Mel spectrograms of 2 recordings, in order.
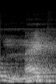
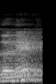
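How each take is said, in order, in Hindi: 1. यह शब्द n से शुरू होता है; g साइलेंट है। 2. यह शब्द बोले जाने वाले g से शुरू होता है। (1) "इसको नाइट पढ़ेंगे" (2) "इसको गनेट नहीं पढ़ेंगे"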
